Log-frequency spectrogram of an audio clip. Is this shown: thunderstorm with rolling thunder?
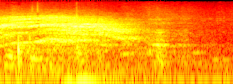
no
